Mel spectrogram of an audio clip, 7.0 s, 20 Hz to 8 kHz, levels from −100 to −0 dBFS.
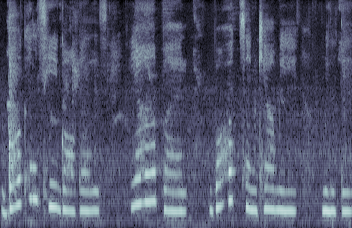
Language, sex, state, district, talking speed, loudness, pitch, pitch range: Hindi, female, Rajasthan, Bikaner, 85 wpm, -21 LUFS, 260 Hz, 245-315 Hz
